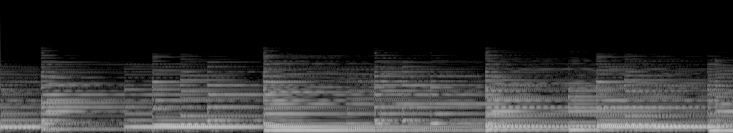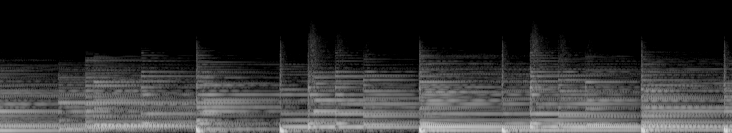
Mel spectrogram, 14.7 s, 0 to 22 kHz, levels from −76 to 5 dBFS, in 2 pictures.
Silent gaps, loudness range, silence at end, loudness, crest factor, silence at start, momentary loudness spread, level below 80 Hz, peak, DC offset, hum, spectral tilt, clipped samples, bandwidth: none; 3 LU; 0 s; -22 LUFS; 18 dB; 0 s; 8 LU; -32 dBFS; -2 dBFS; under 0.1%; none; -10 dB/octave; under 0.1%; 5.8 kHz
